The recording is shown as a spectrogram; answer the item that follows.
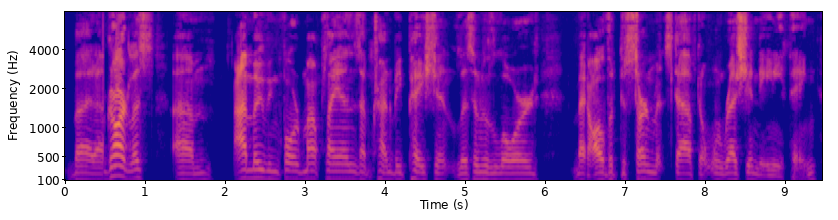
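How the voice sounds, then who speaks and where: A middle-aged American man talking casually as a podcast host, halting and meandering, a bit croupy from a cold. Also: on the low side, fairly even intonation, a bit bright, no room sound. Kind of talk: casual personal podcast monologue.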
